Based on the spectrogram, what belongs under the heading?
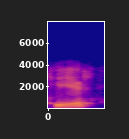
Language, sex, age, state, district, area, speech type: Kashmiri, male, 45-60, Jammu and Kashmir, Anantnag, rural, conversation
